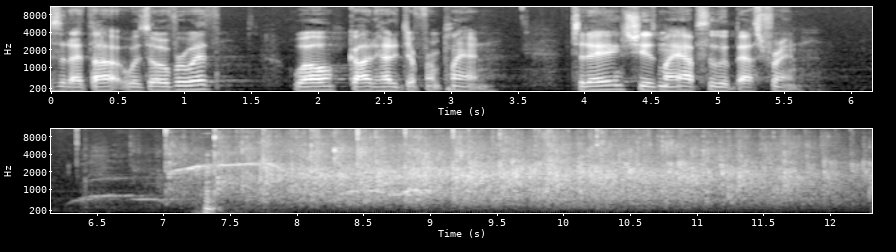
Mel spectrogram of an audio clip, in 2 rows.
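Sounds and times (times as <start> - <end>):
speech: 0.0 - 5.7, 7.3 - 7.6
person whooping or cheering: 6.3 - 9.2
audience applause: 6.7 - 12.3.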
